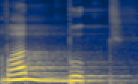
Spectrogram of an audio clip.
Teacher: Ro dibaca tafkhim karena berbaris fathah, maka ro-nya tebal.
